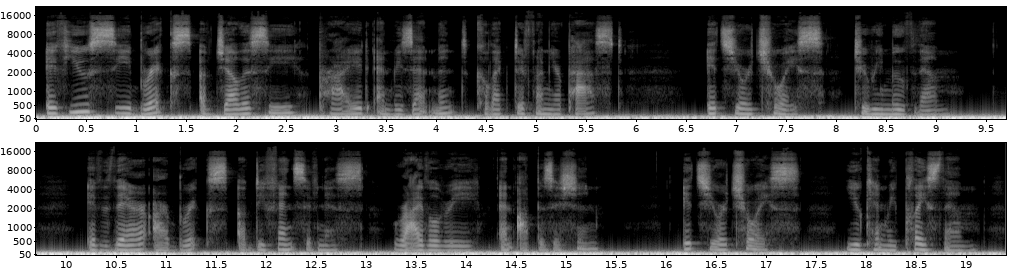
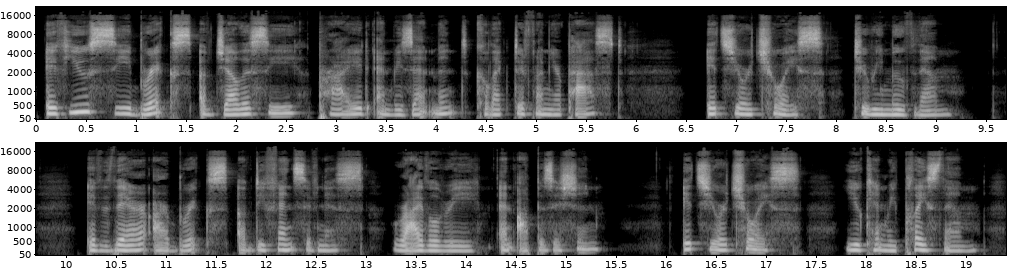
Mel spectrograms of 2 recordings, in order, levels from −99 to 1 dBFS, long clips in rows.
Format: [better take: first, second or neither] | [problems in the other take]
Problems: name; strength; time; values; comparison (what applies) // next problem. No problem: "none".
second | low rumble; loud; throughout; 9 dB below the speech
